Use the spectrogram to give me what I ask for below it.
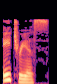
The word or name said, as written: atreus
